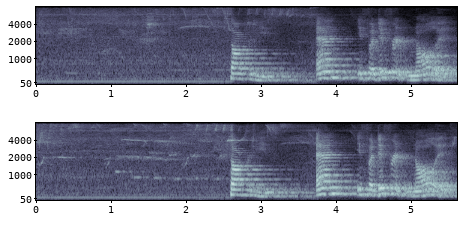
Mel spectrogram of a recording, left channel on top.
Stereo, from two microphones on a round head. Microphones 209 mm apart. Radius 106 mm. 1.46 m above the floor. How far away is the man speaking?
About 0.8 m.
